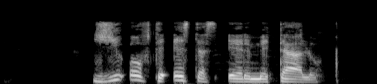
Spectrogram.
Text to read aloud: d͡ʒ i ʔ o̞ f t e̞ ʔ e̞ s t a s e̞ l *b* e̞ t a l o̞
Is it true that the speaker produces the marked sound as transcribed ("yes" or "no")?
no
